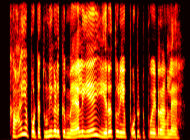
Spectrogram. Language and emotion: Tamil, disgusted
